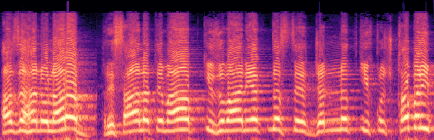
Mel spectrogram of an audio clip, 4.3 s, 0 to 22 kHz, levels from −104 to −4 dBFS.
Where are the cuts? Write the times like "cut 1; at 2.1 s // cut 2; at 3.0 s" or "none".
cut 1; at 1.0 s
